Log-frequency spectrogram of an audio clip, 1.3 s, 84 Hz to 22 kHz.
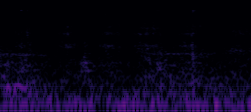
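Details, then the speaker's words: Turbo from a failed, tuned 2021 Subaru WRX FA20DIT at 95K miles, removed and spun by hand: a dry, gritty scraping rub with occasional catches. The impeller hits the housing through excessive shaft play; it may behave differently with oil in it. "no I can hear the house the impeller hitting the housing it does spin well but every now and then and it's got quite a bit of shaft play look at that I think that's why the impeller hits the housing"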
